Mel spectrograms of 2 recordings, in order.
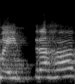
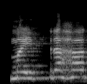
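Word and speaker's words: मैत्रः: According to rules, there is Visarga, Maitraha, Visarga. So ha sound should come. Maitraha Karuna Evacha.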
